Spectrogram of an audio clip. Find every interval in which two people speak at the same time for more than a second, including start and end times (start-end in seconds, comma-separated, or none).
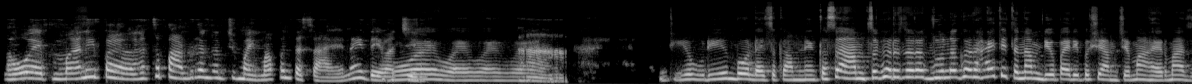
none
